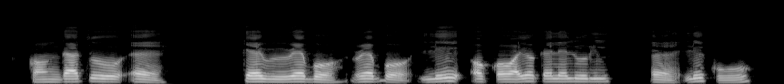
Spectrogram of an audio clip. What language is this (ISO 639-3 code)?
yor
